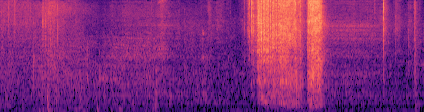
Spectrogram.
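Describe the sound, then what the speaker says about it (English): Cardboard board edges being taped up: two loud, close ripping bursts of tape pulled off the roll in the middle, with faint rustling and handling before and after. "So this is what I've been doing. Just, taping it up."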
